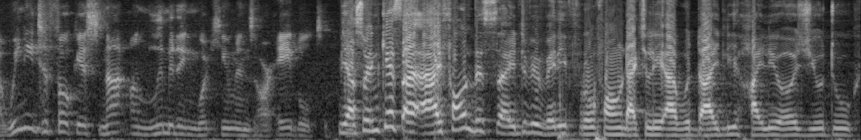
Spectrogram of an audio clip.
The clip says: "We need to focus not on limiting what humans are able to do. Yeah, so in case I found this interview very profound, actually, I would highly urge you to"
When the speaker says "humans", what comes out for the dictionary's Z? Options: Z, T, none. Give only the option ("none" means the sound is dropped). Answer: Z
